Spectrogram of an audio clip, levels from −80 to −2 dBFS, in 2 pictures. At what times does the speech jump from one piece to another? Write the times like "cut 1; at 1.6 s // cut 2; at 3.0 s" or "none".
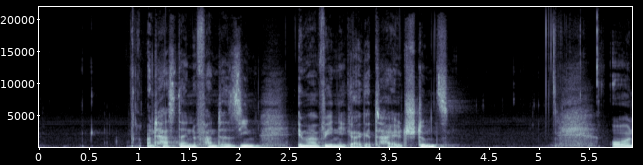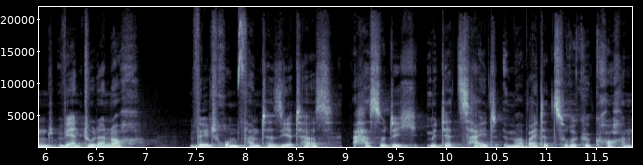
cut 1; at 5.7 s // cut 2; at 9.0 s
